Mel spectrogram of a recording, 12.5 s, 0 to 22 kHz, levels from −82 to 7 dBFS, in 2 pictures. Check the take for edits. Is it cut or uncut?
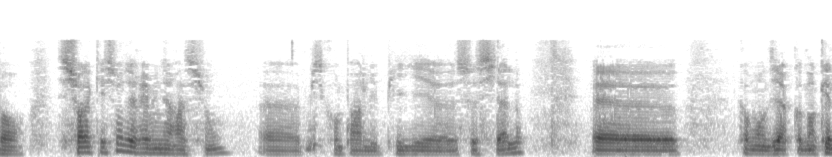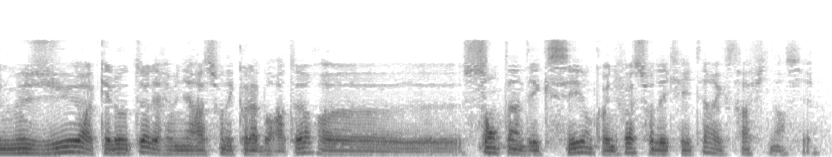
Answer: cut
